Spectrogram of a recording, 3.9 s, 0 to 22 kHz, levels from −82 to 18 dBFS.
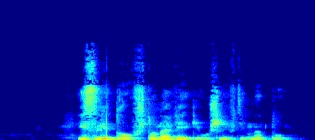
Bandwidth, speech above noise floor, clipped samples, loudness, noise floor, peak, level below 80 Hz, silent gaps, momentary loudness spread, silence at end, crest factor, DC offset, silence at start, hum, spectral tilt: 15 kHz; 53 dB; under 0.1%; -24 LUFS; -77 dBFS; -8 dBFS; -68 dBFS; none; 14 LU; 0.35 s; 18 dB; under 0.1%; 1 s; none; -5 dB/octave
